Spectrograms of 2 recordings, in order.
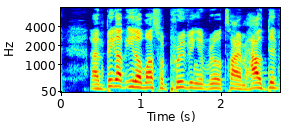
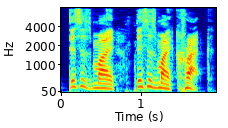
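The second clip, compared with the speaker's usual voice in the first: ordinary delivery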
